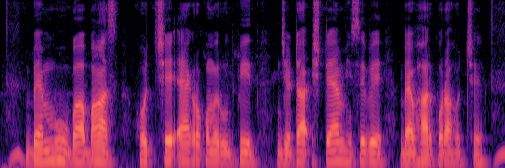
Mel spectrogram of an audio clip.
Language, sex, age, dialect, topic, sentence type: Bengali, male, 18-24, Western, agriculture, statement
